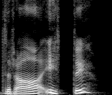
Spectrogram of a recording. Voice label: "dra ette", hemsedalsmaalet tale

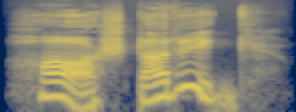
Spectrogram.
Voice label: "halstarrig", hemsedalsmaalet

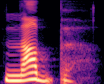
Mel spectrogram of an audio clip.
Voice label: "nabb", Hemsedal

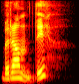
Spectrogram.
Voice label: "brande", hemsedalsmaalet tale

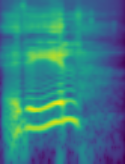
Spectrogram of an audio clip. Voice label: "reel", Hemsedal

